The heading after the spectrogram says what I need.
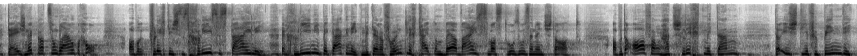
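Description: A man with a high voice and a Swiss German accent delivers a sermon. He talks in a relaxed, conversational way and keeps asking his listeners questions. His voice carries a long reverb from a large hall. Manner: conversational, asks the audience questions. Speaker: preacher.

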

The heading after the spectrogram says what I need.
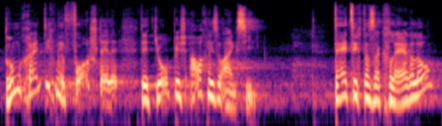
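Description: Swiss guy preaching loose and lively, kinda high voice, big echoey church hall. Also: quick pace. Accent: Swiss German. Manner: casual, animated preaching with slang. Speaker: pastor. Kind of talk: sermon. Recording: long hall reverb.

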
